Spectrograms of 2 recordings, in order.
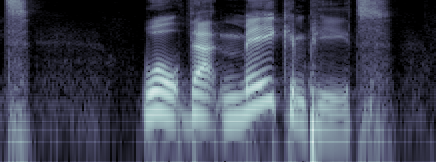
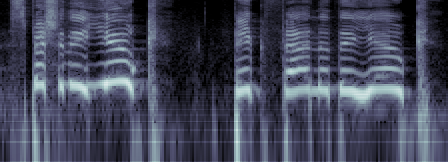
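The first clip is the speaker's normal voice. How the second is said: Missus D voice; 4 dB louder than usual. Acted. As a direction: coo it like a prim little old British lady, much higher. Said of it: "What a wonderful British accent Missus D has".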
